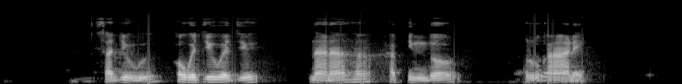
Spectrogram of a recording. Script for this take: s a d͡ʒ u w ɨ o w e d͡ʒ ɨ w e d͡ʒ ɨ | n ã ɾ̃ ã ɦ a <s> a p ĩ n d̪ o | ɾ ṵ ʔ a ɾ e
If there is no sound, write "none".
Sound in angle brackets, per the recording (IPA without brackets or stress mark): h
